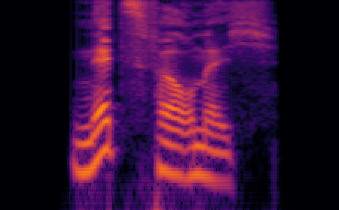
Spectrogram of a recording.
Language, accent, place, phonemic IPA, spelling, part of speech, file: German, Germany, Berlin, /ˈnɛt͡sˌfœʁmɪç/, netzförmig, adjective, De-netzförmig.ogg
- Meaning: reticular, reticulated, netlike, retiform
